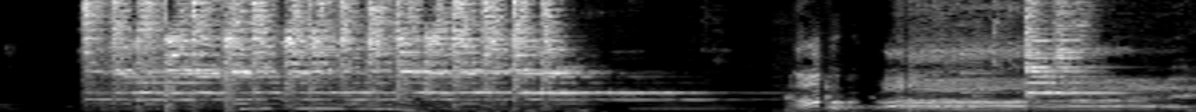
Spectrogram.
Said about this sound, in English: You guys, get the bell. Hold on. Here we go.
